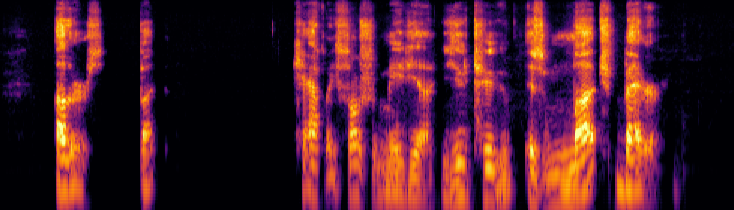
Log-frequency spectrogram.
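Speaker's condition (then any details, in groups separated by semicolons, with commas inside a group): Vocal cord surgery; multiple vocal cord surgeries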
